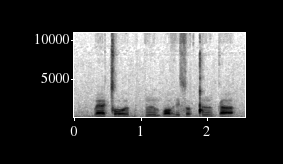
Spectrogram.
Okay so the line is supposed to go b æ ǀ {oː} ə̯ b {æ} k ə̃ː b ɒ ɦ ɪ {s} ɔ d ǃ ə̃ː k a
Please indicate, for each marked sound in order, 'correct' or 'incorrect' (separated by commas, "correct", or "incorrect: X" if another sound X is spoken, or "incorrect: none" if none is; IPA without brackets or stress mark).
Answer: incorrect: ɔː, incorrect: ə, correct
